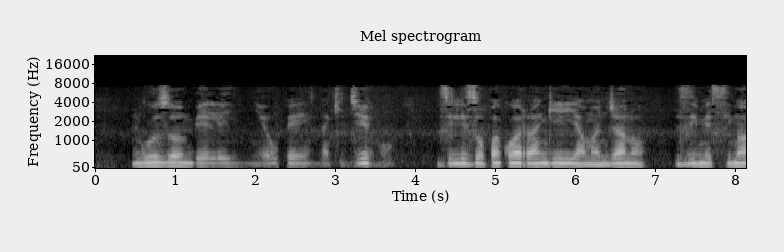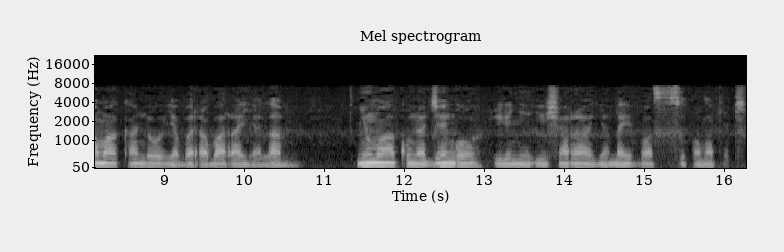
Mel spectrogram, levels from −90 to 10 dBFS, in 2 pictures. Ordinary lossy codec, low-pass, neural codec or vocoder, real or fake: MP3, 32 kbps; 7.2 kHz; codec, 16 kHz, 4 kbps, FunCodec, trained on Chinese and English, 50 frames a second; fake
